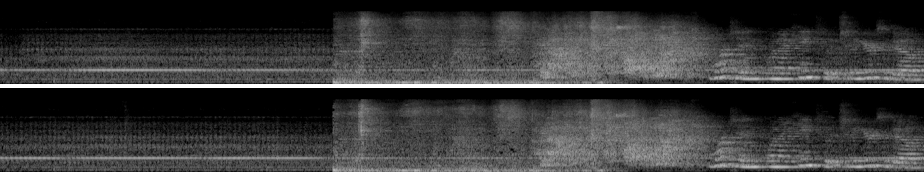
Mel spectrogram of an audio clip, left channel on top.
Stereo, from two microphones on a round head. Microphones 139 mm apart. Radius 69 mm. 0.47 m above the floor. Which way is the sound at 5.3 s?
40° right (ahead or behind).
